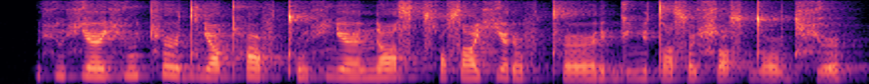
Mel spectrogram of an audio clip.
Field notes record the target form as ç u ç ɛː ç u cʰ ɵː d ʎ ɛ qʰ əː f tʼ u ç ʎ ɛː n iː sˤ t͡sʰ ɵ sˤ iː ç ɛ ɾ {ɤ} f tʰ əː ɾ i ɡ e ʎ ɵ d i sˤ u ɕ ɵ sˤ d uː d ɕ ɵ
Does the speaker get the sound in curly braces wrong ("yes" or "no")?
yes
